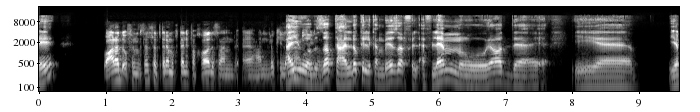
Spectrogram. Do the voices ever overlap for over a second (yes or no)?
no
